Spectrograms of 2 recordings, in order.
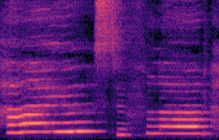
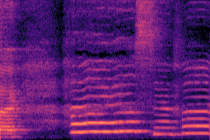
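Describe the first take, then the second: First: "I used to float" sung with an open, rounded mouth. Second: "I used to float" sung with a closed mouth. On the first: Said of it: "Falsetto needs space". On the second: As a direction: keep the mouth nearly shut on "float". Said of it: "it's not gonna work". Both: Shown as a demonstration.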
